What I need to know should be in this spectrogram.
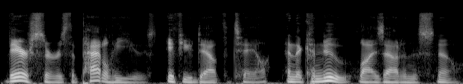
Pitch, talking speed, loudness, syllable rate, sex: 110 Hz, 260 wpm, -20 LUFS, 5.3 syllables/s, male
